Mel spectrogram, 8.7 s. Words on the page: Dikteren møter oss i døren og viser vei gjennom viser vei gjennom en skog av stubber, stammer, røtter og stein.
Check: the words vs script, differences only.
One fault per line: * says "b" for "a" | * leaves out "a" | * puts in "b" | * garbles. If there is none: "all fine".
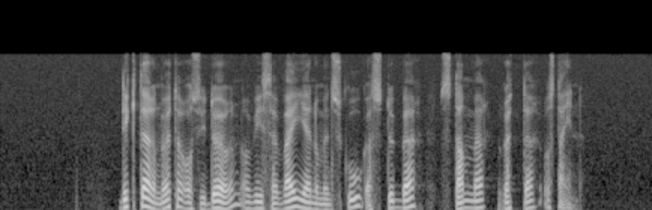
* leaves out "viser vei gjennom"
